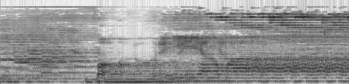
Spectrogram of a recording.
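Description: A man singing a jharni, a Bengali Muharram folk song, into a microphone, holding long notes with a wavering pitch. A little after a second in the line breaks off briefly and a new phrase starts on a rising note.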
